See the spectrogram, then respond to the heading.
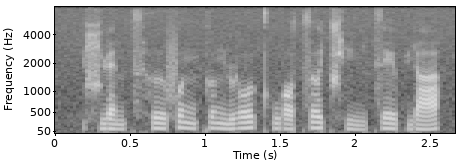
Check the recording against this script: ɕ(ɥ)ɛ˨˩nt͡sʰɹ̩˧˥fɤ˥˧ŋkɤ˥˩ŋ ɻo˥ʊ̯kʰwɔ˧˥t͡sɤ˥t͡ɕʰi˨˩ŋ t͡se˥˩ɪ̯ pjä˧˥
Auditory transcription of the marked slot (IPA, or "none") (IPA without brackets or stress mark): ɥ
